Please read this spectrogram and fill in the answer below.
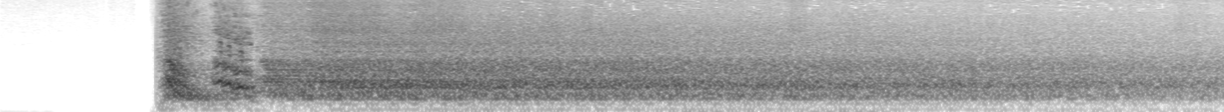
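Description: After a short silence, recorded dogs barking burst in suddenly about a second in as a dense, loud sound effect that slowly fades: the opening of a dance track.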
